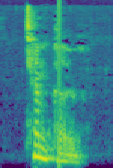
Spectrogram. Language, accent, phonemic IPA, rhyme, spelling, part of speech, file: English, Southern England, /ˈtɛm.pəʊ/, -ɛmpəʊ, tempo, noun, LL-Q1860 (eng)-tempo.wav
- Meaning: A frequency or rate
